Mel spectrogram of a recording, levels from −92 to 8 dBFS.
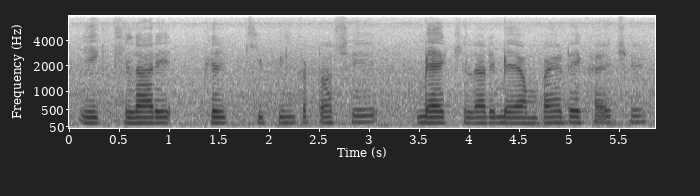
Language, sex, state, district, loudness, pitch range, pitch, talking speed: Gujarati, male, Gujarat, Valsad, -20 LUFS, 150-155 Hz, 150 Hz, 125 wpm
